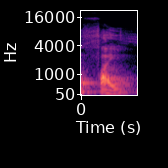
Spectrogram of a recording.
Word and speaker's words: phi: तो इसको हम बोलते क्या हैं मुँह से, क्या वो प्रोनाउंस क्या करते हैं? फाई। क्या बोलते हैं अपन इसको? फाई।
